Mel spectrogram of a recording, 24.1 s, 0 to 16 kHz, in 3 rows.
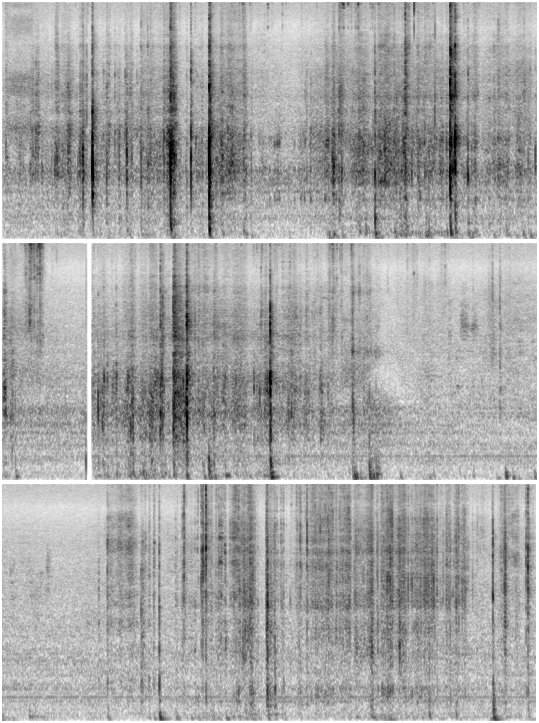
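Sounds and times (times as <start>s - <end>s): cardboard scraping and rustling: 0.5s - 8.6s, 9.4s - 13.8s.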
